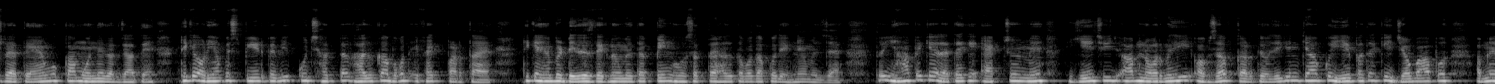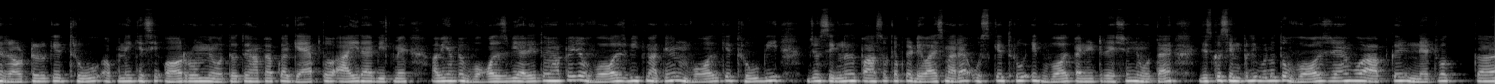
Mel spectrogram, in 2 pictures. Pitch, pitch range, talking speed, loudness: 150 Hz, 135-160 Hz, 210 wpm, -24 LUFS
